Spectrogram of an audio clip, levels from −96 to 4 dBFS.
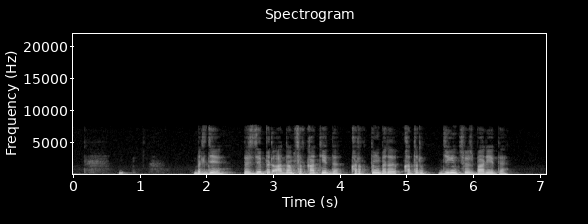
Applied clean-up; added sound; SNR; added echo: none; none; none; none.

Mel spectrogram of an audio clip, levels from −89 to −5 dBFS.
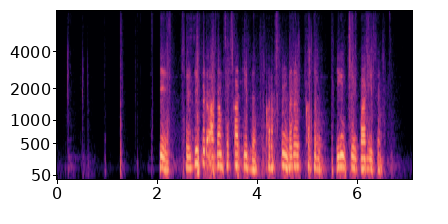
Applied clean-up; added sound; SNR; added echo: neural mask model RNNoise.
